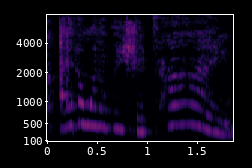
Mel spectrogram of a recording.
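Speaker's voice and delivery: very high mock pleading; retold protest. She tells him she won't waste his time, mock pleading. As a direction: imitate her protest way up high.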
